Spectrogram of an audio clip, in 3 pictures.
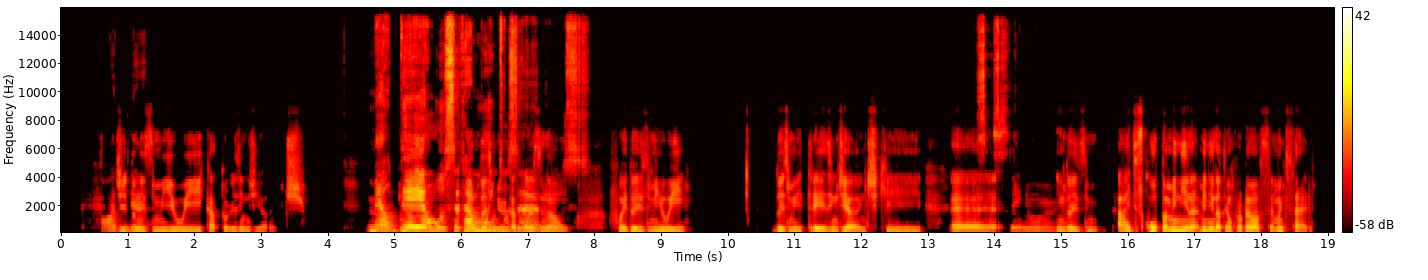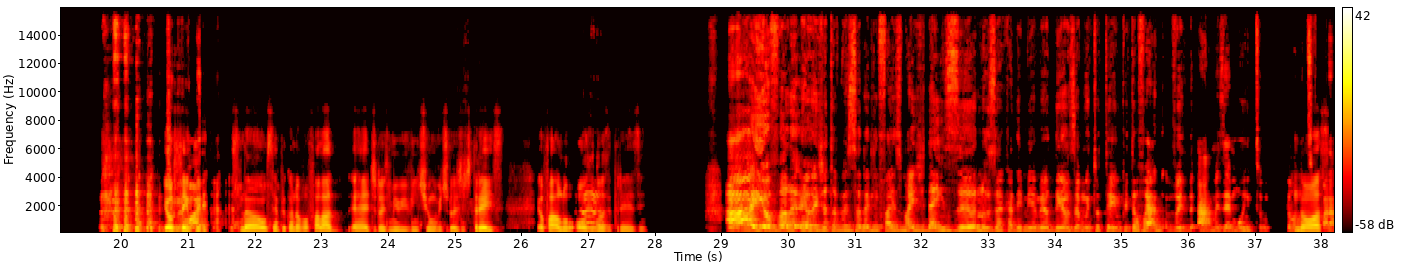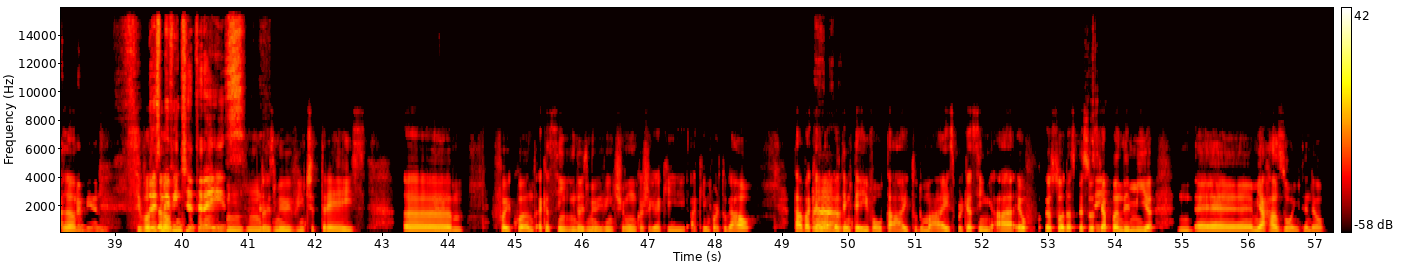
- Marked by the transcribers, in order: stressed: "Deus"; tapping; laugh; laugh; other background noise; chuckle
- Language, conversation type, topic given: Portuguese, unstructured, Quais hábitos ajudam a manter a motivação para fazer exercícios?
